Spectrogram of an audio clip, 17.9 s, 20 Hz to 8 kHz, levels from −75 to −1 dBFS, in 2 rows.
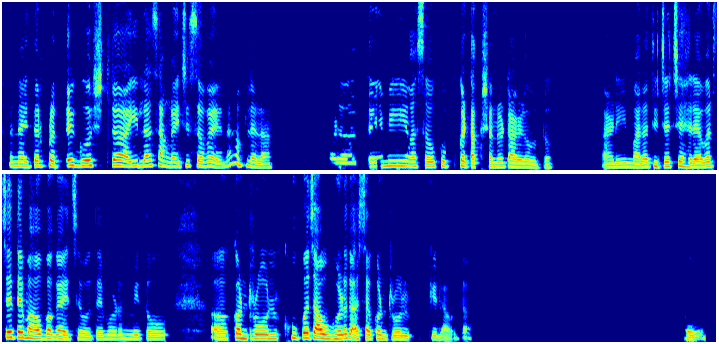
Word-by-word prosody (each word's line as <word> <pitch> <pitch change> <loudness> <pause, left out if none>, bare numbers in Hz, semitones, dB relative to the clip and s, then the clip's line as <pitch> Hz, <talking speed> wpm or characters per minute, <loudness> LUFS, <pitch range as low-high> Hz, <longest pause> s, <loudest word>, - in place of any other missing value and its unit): नाहीतर 220 +2 -1
प्रत्येक 250 +2 +2
गोष्ट 255 +2 +1
आईला 240 -1 +2
सांगायची 215 -4 -3
सवय 225 -2 0
आहे 175 - -4
ना 250 - -9
आपल्याला. 200 - -3 0.8
पण 185 -1 -8 0.2
ते 205 - -3
मी 240 +1 -1
असं 215 0 0
खूप 225 -3 -4
कटाक्षान 195 -3 0
टाळलं 175 -2 0
होतं. 155 -2 -7 0.7
आणि 175 +2 -5
मला 170 +3 0
तिच्या 210 -1 -1
चेहऱ्यावरचे 215 +4 +3
ते 255 - +10
भाव 205 -2 +5
बघायचे 185 -1 0
होते. 175 0 -5
म्हणून 185 +2 -6
मी 185 0 -3
तो 180 0 -3 0.7
अ, 180 - -1
कंट्रोल 200 -1 +3
खूपचं 235 0 +4
अवघड 200 0 +6
असा 190 +3 +3
कंट्रोल 175 -3 -1 0.3
केला 165 -1 -6
होता. 210 - -13 2.7
हो. 175 +4 -4
205 Hz, 125 wpm, -23 LUFS, 185-225 Hz, 2.7 s, ते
